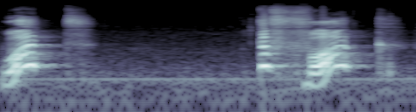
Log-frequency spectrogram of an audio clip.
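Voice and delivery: very high, loud disbelieving yelp; shocked outburst. Real, not acted. Outraged at guest's remark.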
